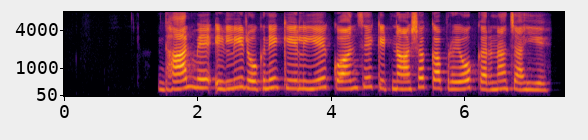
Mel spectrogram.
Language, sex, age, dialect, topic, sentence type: Hindi, female, 18-24, Marwari Dhudhari, agriculture, question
